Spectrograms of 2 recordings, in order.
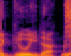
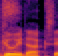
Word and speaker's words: geoducks: Is it D-U-C-K-S? – D-U-C-K-S, but it's spelled G-E-O-D-U-C-K-S. – I think I knew that. – It's spelled Geoducks. – Geoducks? – But it's pronounced Gooey Ducks? – Gooey Ducks, yeah.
